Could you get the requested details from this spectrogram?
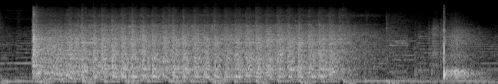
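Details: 1994 Trans Am (F-body) after replacing ICM and coil pigtails, battery charged: steady starter cranking about three turns a second with no firing; no spark, owner suspects wiring, ultimately traced to a blown ignition fuse.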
